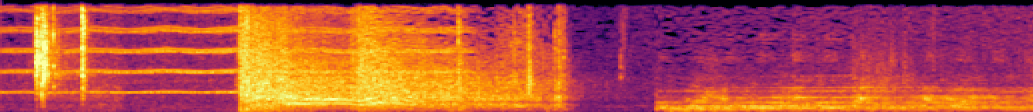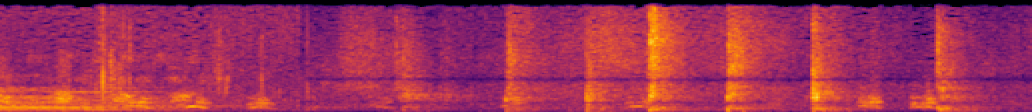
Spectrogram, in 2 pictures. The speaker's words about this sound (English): We heard shots. What happened?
